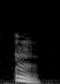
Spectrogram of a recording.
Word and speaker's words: and: And is pronounced n, Roseanne and Avi.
